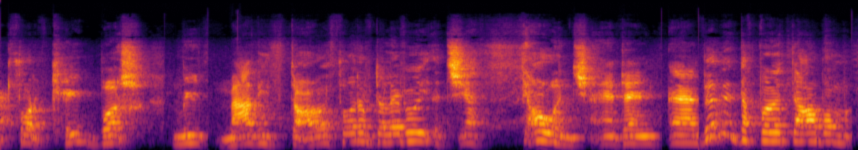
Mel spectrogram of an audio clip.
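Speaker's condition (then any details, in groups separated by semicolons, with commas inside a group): Cerebral palsy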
